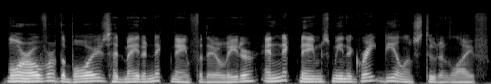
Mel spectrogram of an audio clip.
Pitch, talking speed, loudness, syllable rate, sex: 130 Hz, 230 wpm, -17 LUFS, 5.7 syllables/s, male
